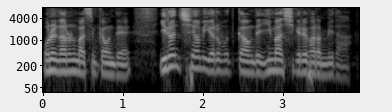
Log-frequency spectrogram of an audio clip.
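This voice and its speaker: A man's voice: medium pitch, quick pace. A pastor preaching an earnest sermon to his congregation in a church, often asking them questions. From Korea. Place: church sanctuary. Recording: long church hall reverb.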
